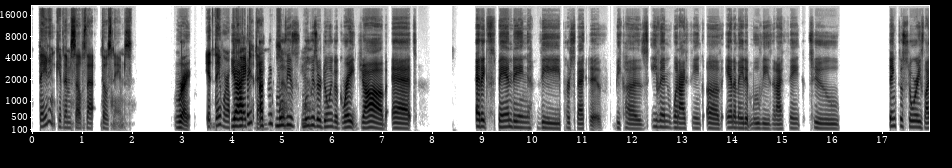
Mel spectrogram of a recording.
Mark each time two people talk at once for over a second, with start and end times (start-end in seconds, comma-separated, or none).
3.9-5.6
